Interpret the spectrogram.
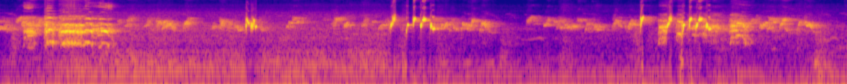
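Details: Red-whiskered bulbul in master song style, long runs of busy twittering warble with several loud, quick whistled flourishes of a few notes each.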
